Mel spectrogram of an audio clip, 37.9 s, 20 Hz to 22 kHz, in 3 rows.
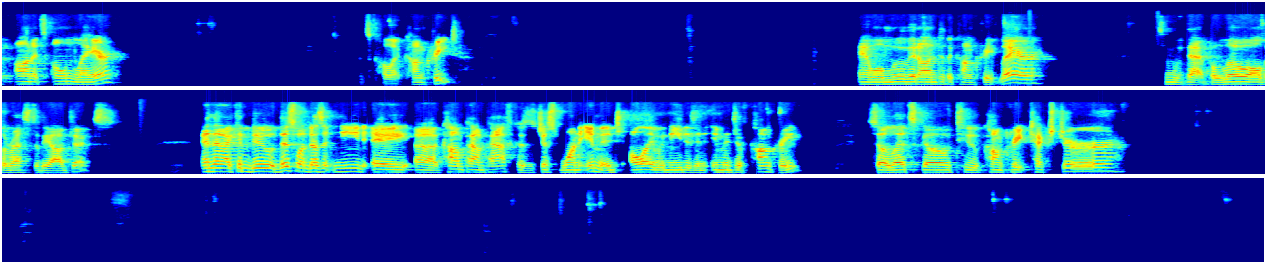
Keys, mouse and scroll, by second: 2.6 click, 4.7 click, 5.8-7.4 typing, 10.6 click, 12.9 click, 20.5 F15, 21.5 click, 22.7 click, 25.1 click, 27.9 click, 28.4 ctrl+a, 29.4-31.8 typing, 35.7 click.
